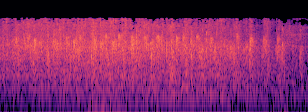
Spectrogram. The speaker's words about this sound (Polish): Brawa dla promotora.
